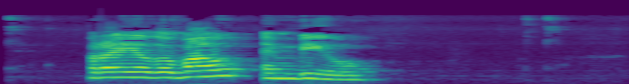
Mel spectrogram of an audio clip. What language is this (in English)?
Galician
